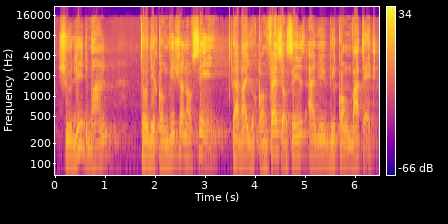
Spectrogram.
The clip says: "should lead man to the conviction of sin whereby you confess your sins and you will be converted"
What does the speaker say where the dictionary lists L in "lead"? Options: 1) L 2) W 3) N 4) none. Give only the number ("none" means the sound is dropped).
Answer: 1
